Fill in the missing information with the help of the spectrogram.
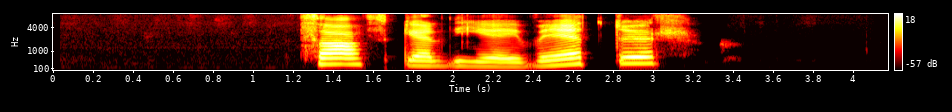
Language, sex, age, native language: Icelandic, female, 8, Icelandic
